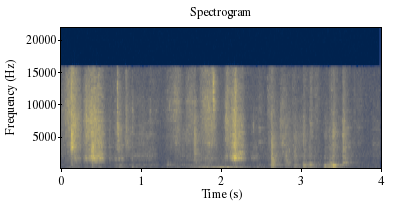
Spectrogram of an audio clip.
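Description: A knife cuts through a lemon on a cutting board.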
